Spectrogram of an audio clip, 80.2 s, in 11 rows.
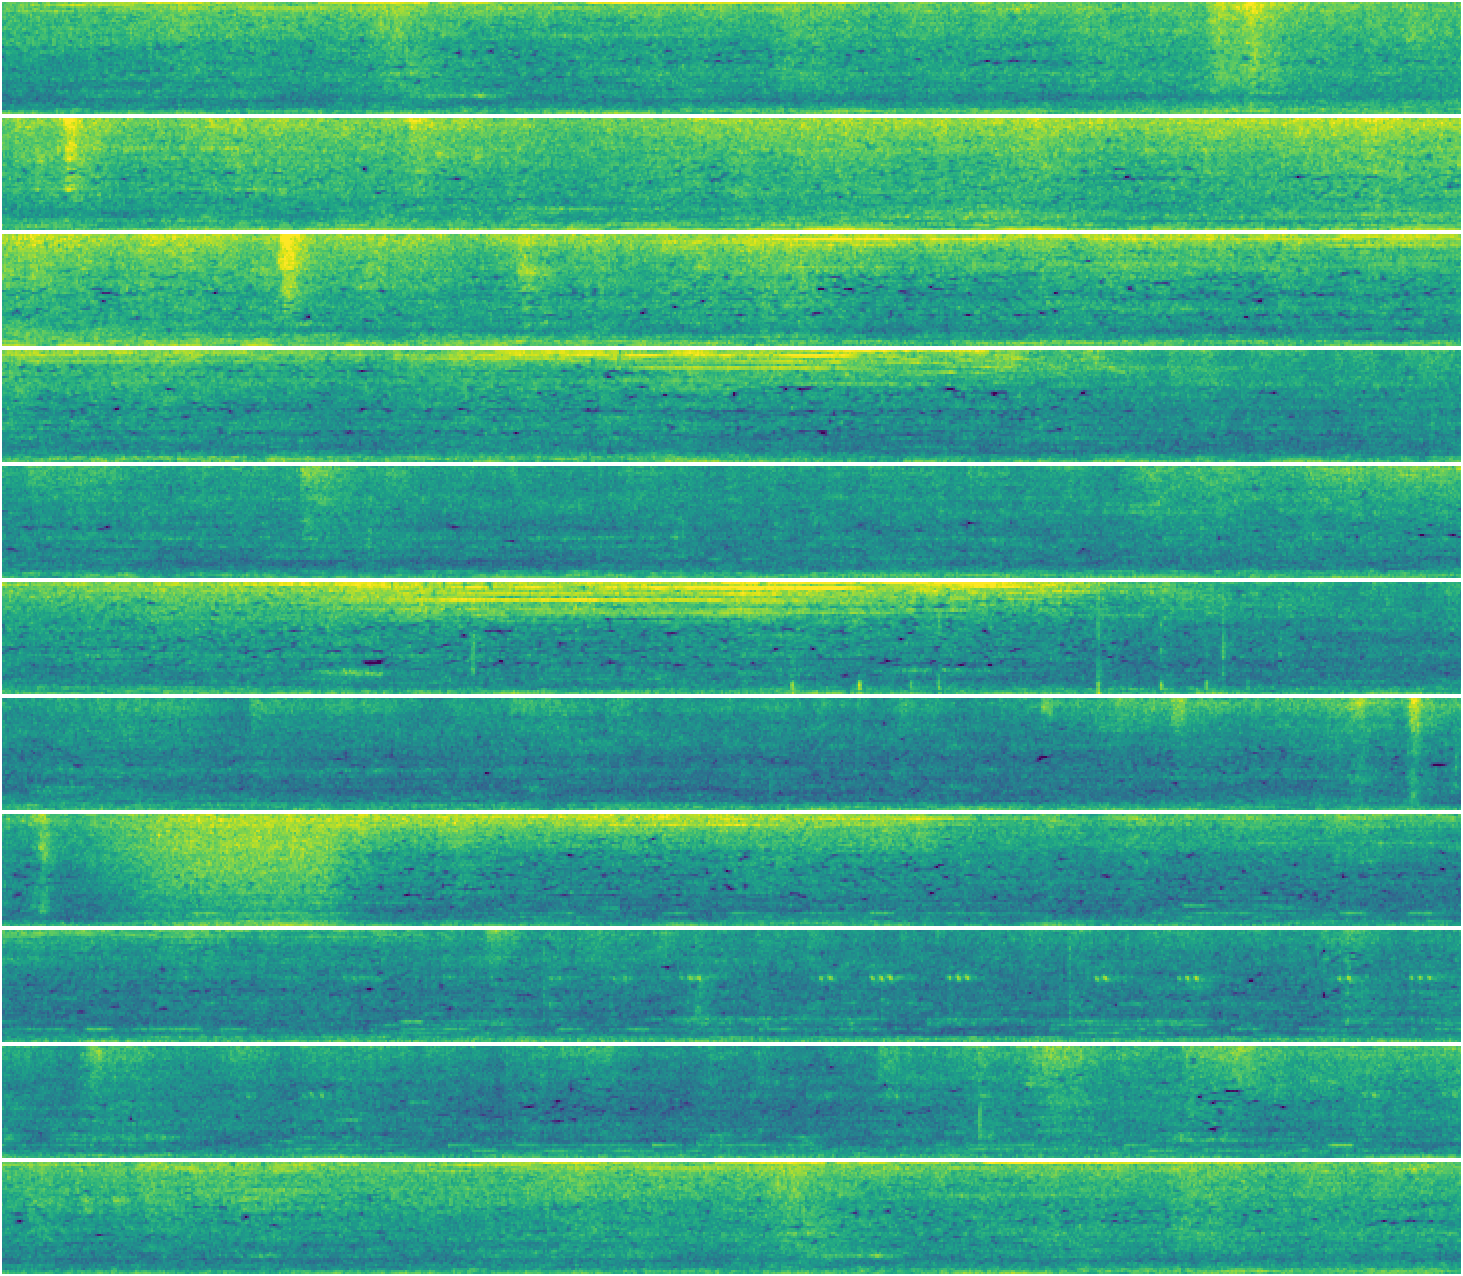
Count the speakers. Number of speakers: zero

